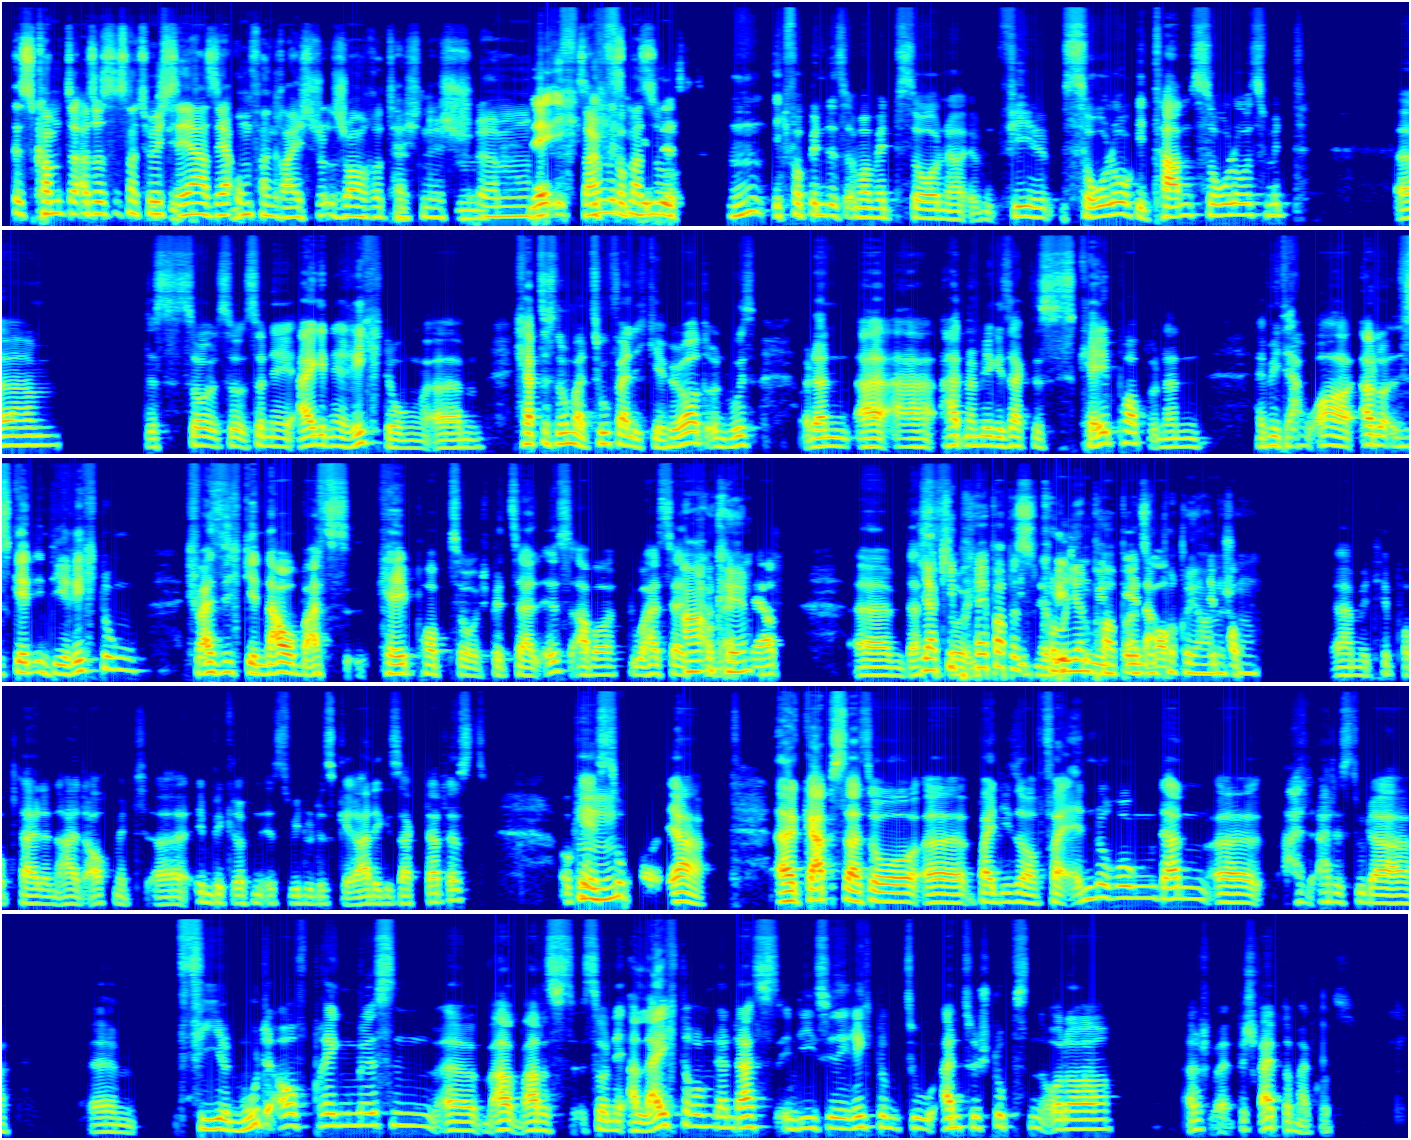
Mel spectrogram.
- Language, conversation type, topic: German, podcast, Was war die mutigste Entscheidung, die du je getroffen hast?
- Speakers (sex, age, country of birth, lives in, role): male, 30-34, Germany, Germany, guest; male, 45-49, Germany, Germany, host
- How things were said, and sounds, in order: unintelligible speech; other background noise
